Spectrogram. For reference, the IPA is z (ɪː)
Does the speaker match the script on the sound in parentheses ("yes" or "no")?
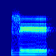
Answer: yes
